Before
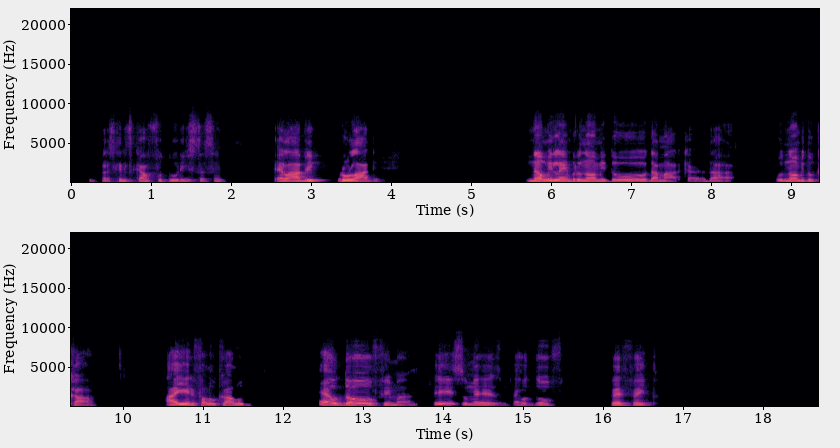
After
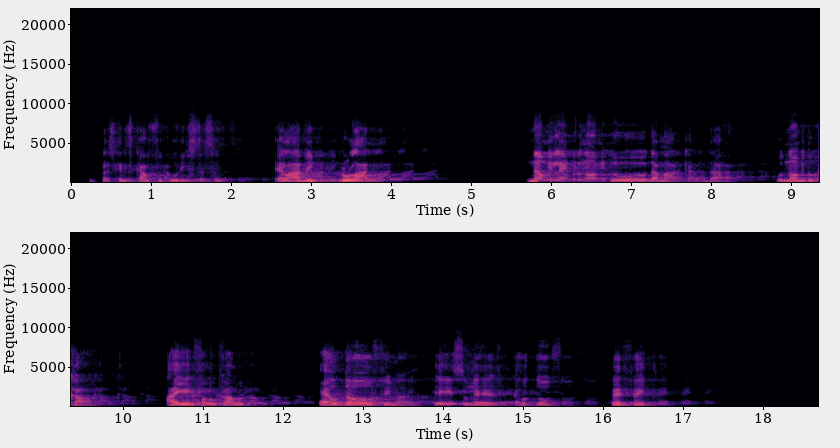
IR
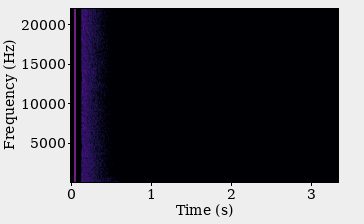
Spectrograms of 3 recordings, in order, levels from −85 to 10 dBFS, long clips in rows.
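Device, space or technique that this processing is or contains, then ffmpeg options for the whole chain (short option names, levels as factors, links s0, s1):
keyed gated reverb: -filter_complex "[0:a]asplit=3[s0][s1][s2];[1:a]atrim=start_sample=2205[s3];[s1][s3]afir=irnorm=-1:irlink=0[s4];[s2]apad=whole_len=824407[s5];[s4][s5]sidechaingate=range=0.0224:threshold=0.00316:ratio=16:detection=peak,volume=1.06[s6];[s0][s6]amix=inputs=2:normalize=0,asettb=1/sr,asplit=3[s7][s8][s9];[s7]atrim=end=5.834[s10];[s8]atrim=start=5.83:end=6.74,asetpts=PTS-STARTPTS,afade=t=in:d=0.004:c=qsin,afade=t=out:st=0.906:d=0.004:c=qsin,highpass=710[s11];[s9]atrim=start=6.736[s12];[s10][s11]acrossfade=d=0.004:c1=hsin:c2=qsin[s13];[s13][s12]acrossfade=d=0.004:c1=qsin:c2=hsin,asplit=2[s14][s15];[s15]adelay=15,volume=0.251[s16];[s14][s16]amix=inputs=2:normalize=0,asplit=4[s17][s18][s19][s20];[s18]adelay=294,afreqshift=67,volume=0.126[s21];[s19]adelay=588,afreqshift=134,volume=0.0531[s22];[s20]adelay=882,afreqshift=201,volume=0.0221[s23];[s17][s21][s22][s23]amix=inputs=4:normalize=0,volume=0.376"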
